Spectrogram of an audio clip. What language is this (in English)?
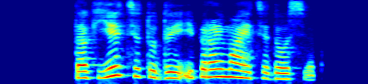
Belarusian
